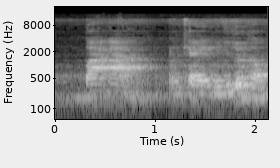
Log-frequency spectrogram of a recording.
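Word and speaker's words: Baal: Okay, this don't say bio or bio, it's ba'a, because the ayin make more of a ah sound.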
